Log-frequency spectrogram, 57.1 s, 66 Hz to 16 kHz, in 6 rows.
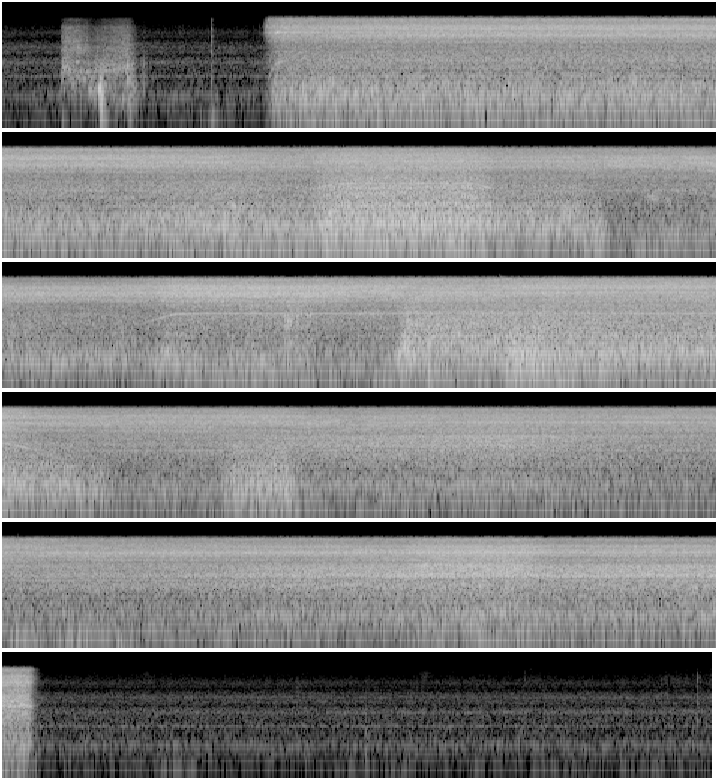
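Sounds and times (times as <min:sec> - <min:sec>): hair dryer blowing with motor whine: 0:03.5 - 0:48.1.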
